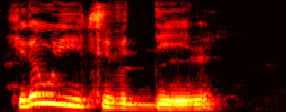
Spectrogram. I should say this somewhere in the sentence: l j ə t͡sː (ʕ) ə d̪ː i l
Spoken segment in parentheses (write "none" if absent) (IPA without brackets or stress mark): v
